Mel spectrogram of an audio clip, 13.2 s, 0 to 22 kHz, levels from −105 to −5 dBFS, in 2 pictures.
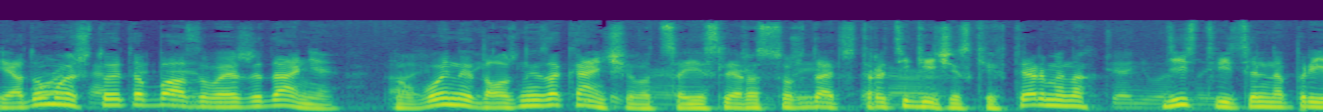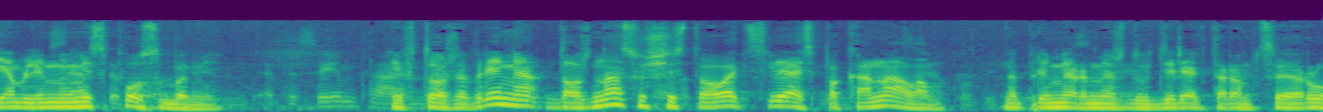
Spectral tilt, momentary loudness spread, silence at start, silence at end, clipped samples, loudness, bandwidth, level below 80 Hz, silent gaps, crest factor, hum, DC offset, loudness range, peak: -6 dB/octave; 7 LU; 0 s; 0 s; under 0.1%; -19 LUFS; 11.5 kHz; -48 dBFS; none; 14 dB; none; under 0.1%; 1 LU; -4 dBFS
